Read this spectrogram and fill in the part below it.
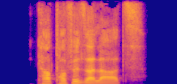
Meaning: genitive singular of Kartoffelsalat
- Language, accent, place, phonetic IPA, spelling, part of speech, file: German, Germany, Berlin, [kaʁˈtɔfl̩zaˌlaːt͡s], Kartoffelsalats, noun, De-Kartoffelsalats.ogg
